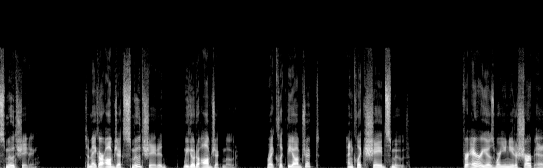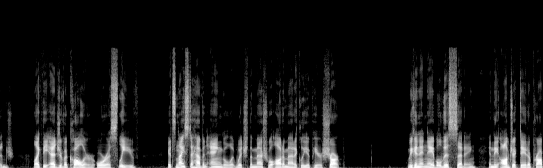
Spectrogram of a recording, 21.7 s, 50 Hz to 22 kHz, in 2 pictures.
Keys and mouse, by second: 3.6-4.2 drag, 5.9 right click.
